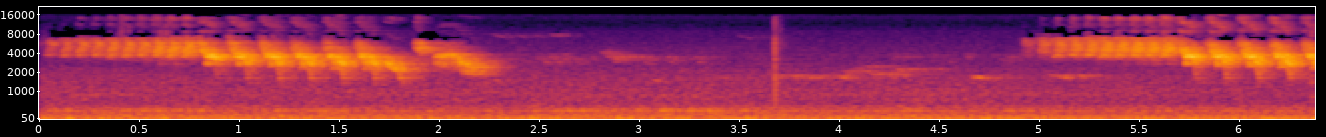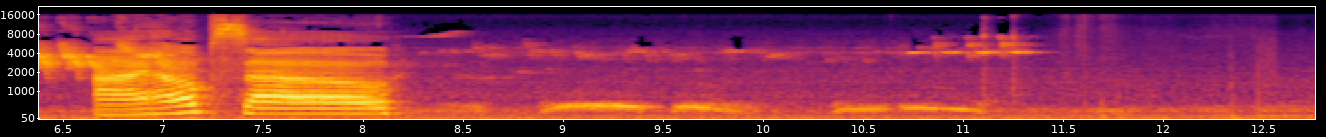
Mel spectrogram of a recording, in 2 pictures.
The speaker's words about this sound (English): Those were actually birds from YouTube and not real birds.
